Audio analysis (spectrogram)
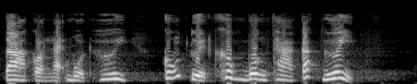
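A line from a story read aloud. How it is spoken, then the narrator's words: Furious loud roar. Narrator (Vietnamese): Từ Phượng Sơn nổi giận gầm lên một tiếng, cao giọng quát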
